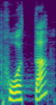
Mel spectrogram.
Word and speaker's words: pwoja: Pedro Wonaeamirri is the use of what's called a porta, and it's spelt P W O J A. Once again, the linguists aren't very helpful, it doesn't really help us say it. I believe you say it porta,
